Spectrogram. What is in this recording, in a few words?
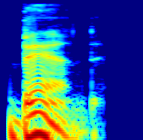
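"banned", British English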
